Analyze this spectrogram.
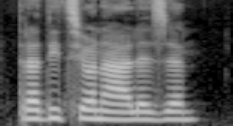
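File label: "traditzionales", Sardinian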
